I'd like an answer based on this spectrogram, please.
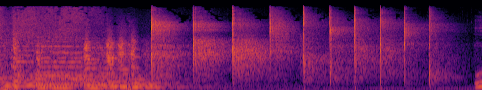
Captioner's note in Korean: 박수 소리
